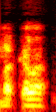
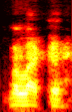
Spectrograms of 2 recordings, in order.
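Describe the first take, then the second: First: "Bacala" with the B first and the L second, ba-CA-la; wrong name. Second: "Balaca" with the L first and the C second, ba-LA-ca; corrected name. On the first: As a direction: say "Bacala", the wrong version with B then L. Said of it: "I was saying Bacala". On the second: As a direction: say "Balaca", the corrected version with L then C. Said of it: "that's what it is, Balaca". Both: Shown as a demonstration.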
